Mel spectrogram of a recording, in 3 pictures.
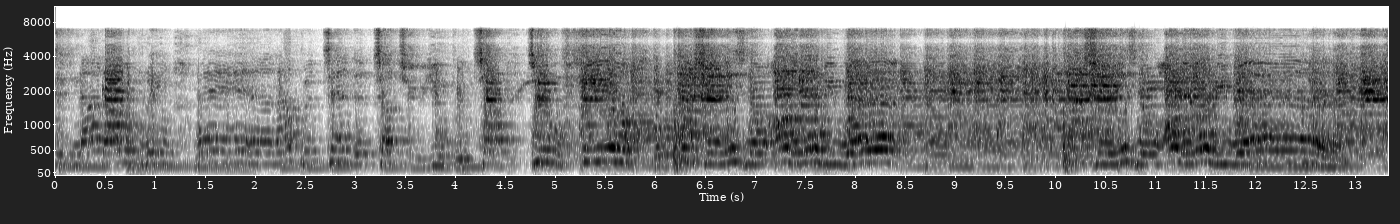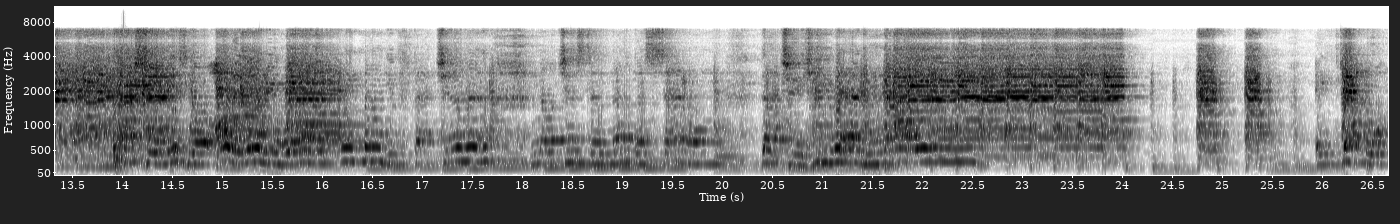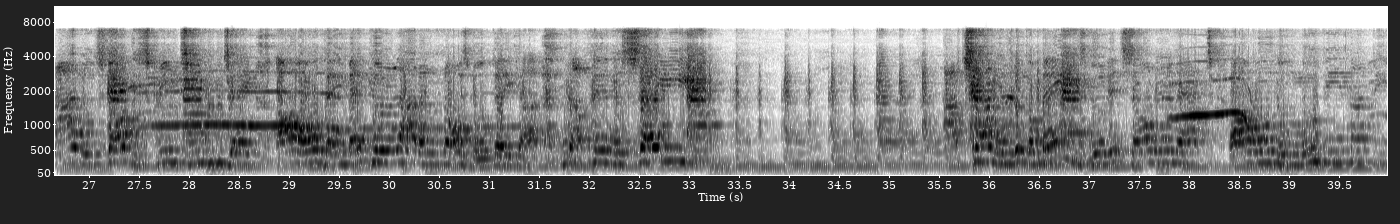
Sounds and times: Independent music: 0.0 - 39.9.

